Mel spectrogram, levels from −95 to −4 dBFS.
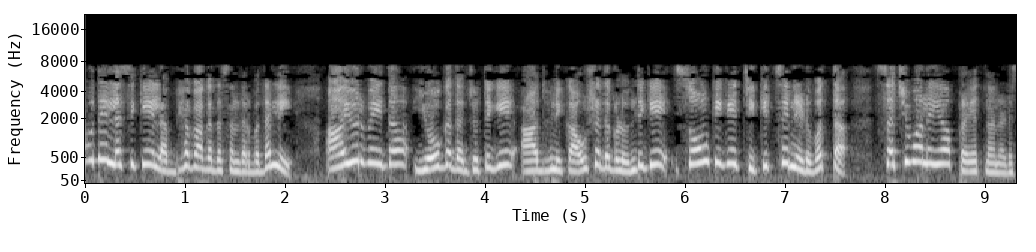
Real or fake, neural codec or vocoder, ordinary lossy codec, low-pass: real; none; MP3, 32 kbps; 7.2 kHz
